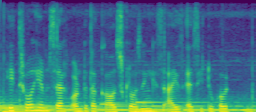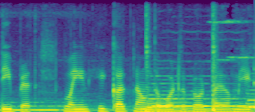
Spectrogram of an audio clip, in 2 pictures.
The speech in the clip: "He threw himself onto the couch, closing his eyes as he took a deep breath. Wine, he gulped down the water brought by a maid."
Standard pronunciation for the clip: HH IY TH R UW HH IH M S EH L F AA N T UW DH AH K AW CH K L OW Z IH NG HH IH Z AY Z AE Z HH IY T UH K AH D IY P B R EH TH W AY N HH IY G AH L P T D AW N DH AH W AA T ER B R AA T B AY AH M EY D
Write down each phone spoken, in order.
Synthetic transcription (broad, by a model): HH IY T R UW HH IH M S EH L F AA N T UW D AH K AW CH K L OW Z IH NG HH IH Z AY Z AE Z HH IY T UH K AH D IY P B R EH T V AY N HH IY G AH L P D AW N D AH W AA T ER B R AA T B AY AH M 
